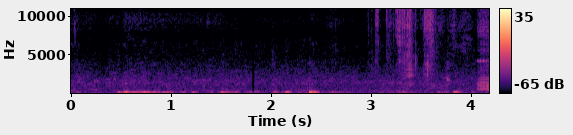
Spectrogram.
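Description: Faint low bumps and rustles close to the microphone, with one sharper knock about halfway through and a short run of hissy clicks near the end.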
